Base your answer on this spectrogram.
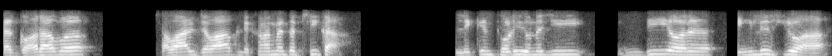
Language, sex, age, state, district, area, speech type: Sindhi, male, 60+, Delhi, South Delhi, urban, conversation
